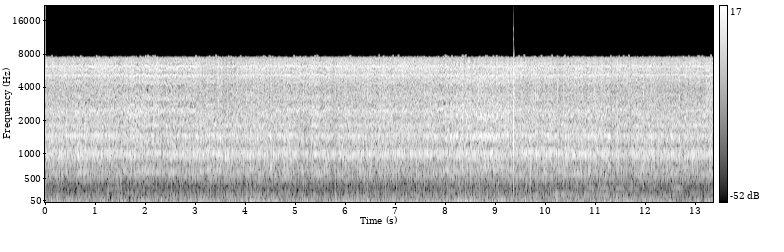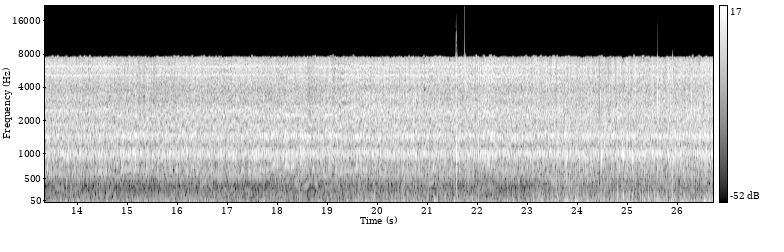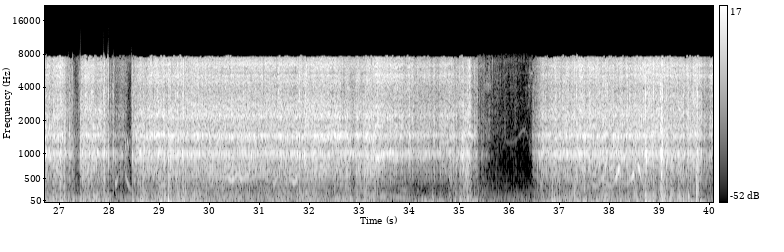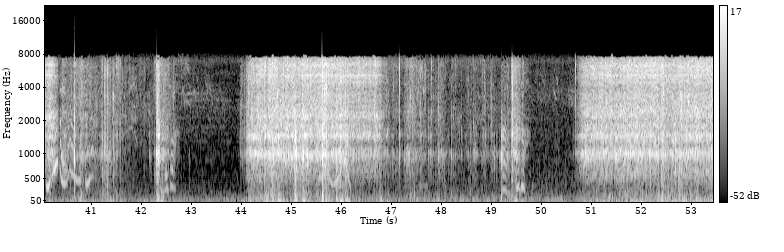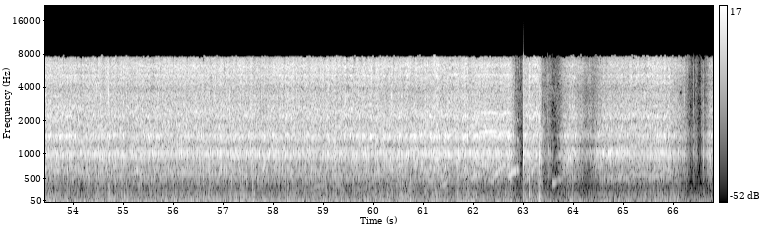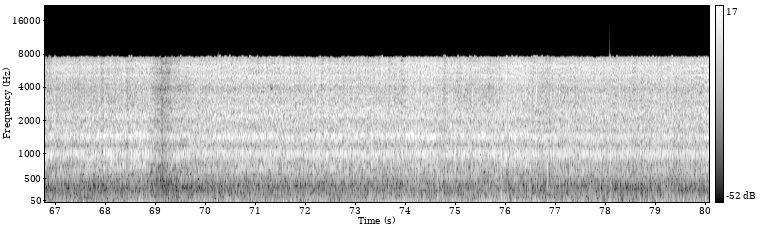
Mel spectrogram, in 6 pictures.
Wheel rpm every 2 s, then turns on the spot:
160, 160, 160, 160, 160, 170, 160, 160, 160, 150, 160, 170, 140, 140, 120, 160, 160, 120, 80, 160, 20, 0, 130, 80, 0, 60, 160, 160, 160, 160, 160, 100, 100, 100, 140, 160, 160, 170, 180, 160.
none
